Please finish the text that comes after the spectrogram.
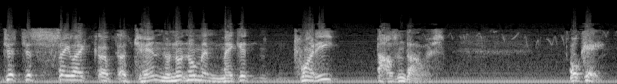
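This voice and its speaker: A man's voice: sits high, animated, normal speed, a bit bright. Desperate gambler father, wildly swinging voice. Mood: bitter, agitated. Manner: stammering, pleading, emphatic. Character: desperate gambling-addicted father, pleading and bitter. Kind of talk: 1970s radio drama acting. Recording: noisy old radio broadcast with hum.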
